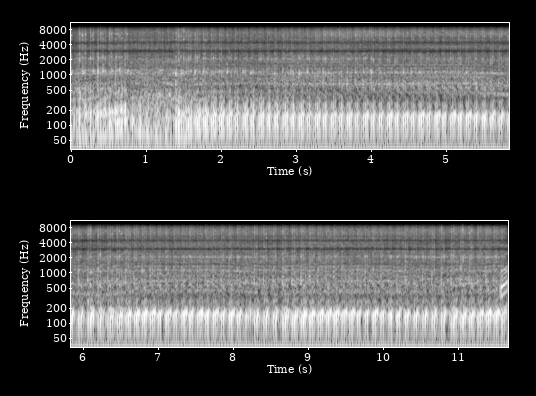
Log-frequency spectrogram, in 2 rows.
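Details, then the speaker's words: 1952 Case VAC tractor, first run after years sitting, following stuck valve, bent pushrod, electrical, throttle and choke repairs, started on ether: uneven, lumpy, irregular low chuffing at slow idle, little smoke; rough running, owner expects carburetor work needed. "think I've got some carburetor work in the future is running and I don't see a lot of smoke coming out"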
